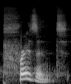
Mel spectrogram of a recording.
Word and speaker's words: present: What about present as a noun where you give somebody, say, a birthday present versus the verb present? Present, present, present, present. Can you hear the shift in syllable stress?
